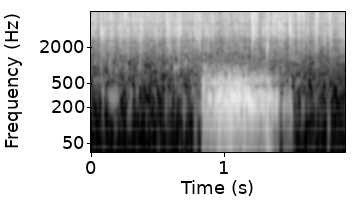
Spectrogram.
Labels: {"label": "biophony, growl", "recorder": "SoundTrap 600 or HydroMoth"}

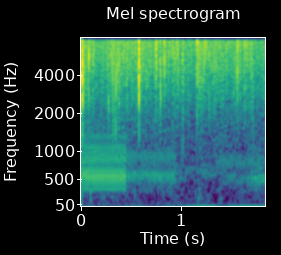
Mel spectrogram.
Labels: {"label": "biophony, croak", "recorder": "SoundTrap 500"}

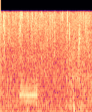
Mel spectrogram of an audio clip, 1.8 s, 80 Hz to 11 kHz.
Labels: {"label": "biophony, croak", "recorder": "SoundTrap 500"}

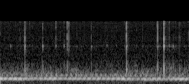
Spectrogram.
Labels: {"label": "anthrophony, boat engine", "recorder": "HydroMoth"}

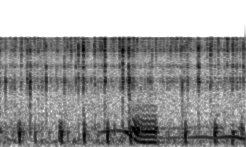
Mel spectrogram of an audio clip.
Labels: {"label": "biophony, cascading saw", "recorder": "HydroMoth"}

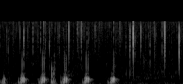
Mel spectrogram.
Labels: {"label": "biophony", "recorder": "SoundTrap 600 or HydroMoth"}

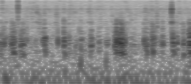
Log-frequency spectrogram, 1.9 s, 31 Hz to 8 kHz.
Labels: {"label": "biophony, sea urchins (Echinidae)", "recorder": "SoundTrap 600 or HydroMoth"}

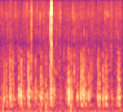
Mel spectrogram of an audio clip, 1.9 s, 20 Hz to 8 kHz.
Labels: {"label": "biophony, sea urchins (Echinidae)", "recorder": "SoundTrap 600 or HydroMoth"}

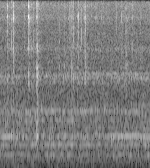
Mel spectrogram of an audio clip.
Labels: {"label": "anthrophony, boat engine", "recorder": "HydroMoth"}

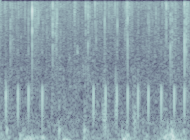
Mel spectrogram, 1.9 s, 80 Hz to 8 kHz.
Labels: {"label": "biophony, rattle", "recorder": "SoundTrap 500"}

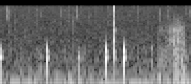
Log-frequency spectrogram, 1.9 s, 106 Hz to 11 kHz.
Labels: {"label": "biophony, knock croak", "recorder": "SoundTrap 300"}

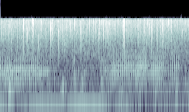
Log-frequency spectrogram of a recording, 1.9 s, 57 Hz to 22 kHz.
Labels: {"label": "biophony, croak", "recorder": "SoundTrap 500"}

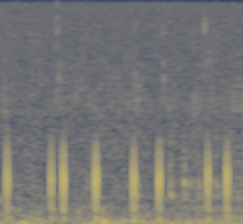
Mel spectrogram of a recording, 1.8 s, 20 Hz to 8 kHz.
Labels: {"label": "biophony, knock croak", "recorder": "SoundTrap 300"}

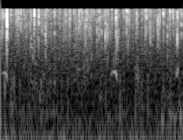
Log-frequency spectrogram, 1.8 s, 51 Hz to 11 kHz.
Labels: {"label": "biophony", "recorder": "SoundTrap 300"}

